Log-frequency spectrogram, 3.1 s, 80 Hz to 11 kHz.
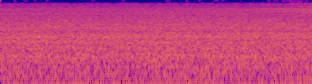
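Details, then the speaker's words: Frigidaire Gallery GHWQ103WC1 10,000 BTU inverter window air conditioner, compressor believed GMCC single-chamber rotary: soft even hush and faint low hum, no knocks or rattles, 17° split while head pressure builds; compressor very quiet, normal running. "compressor is very quiet this is I believe it's a gmcc rotary not 100% sure what this one is but it's a gmcc rotary"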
